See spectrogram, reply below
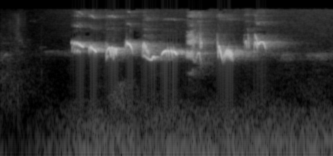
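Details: Common whitethroat singing in summer scrub and bushes in Denmark: a short scratchy, chattering phrase of rapid warbled notes lasting about one and a half seconds, busy and jerky, over a quiet background.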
